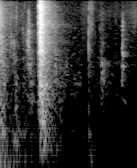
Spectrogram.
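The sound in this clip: A house door being opened in an apartment building: one sharp click-thump, followed by a couple of fainter knocks and rattles, all quiet.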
